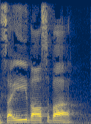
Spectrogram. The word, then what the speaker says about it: Saeed Al-Sabah: and Saeed Al-Sabah. – Man, that was impressive. – What? – You fuck up white people name, but you got that? – Yeah. I've made sure I know how it's said.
